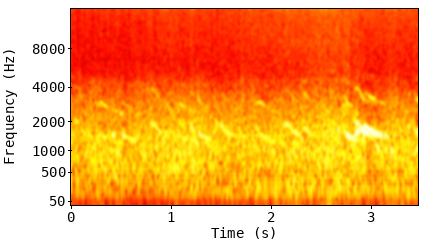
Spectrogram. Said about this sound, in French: Avec des rafales de vent.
